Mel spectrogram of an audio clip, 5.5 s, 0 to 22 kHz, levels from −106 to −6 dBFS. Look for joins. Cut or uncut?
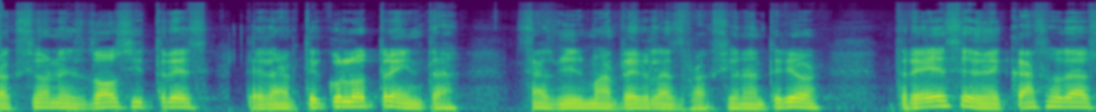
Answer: cut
